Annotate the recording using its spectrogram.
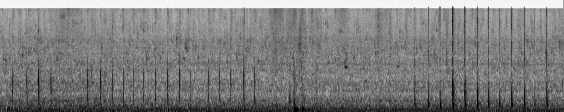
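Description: Fingertips tapping quickly and lightly on the leather palm of a baseball glove, several taps a second, with a louder run of taps near the end. The taps change timbre between a spot with no palm adhesive behind the leather and a spot where factory palm adhesive makes a more solid thump.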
